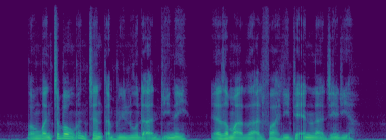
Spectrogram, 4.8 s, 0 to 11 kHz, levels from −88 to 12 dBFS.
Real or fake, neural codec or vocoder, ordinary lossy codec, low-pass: fake; autoencoder, 22.05 kHz, a latent of 192 numbers a frame, VITS, trained on many speakers; none; none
